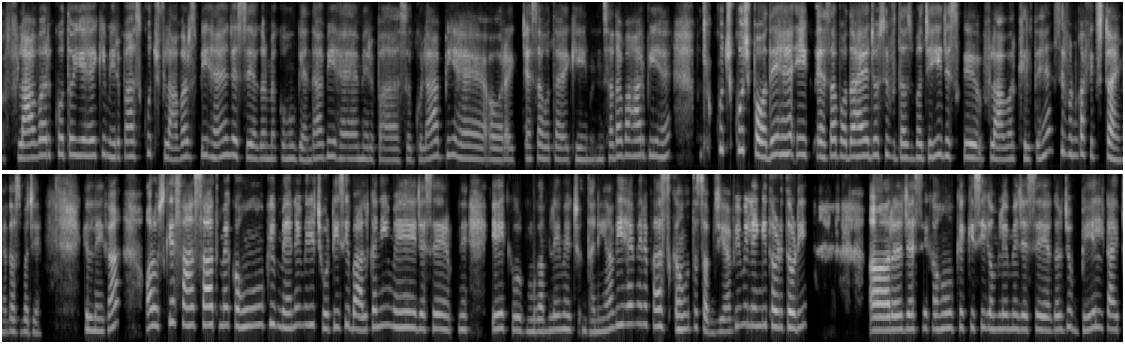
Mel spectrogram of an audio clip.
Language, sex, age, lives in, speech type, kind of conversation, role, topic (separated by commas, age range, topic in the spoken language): Hindi, female, 30-34, India, conversation, podcast, guest, Tumhare ghar mein tumhari sabse aaramdeh jagah kaunsi hai, aur kyun?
